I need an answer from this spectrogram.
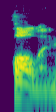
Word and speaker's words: Paulin: do you do it Paulin exactly the way it looks Paul Paul Paul Paulin so Brian pauland ladies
